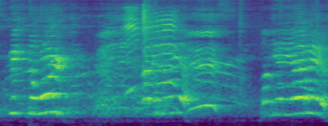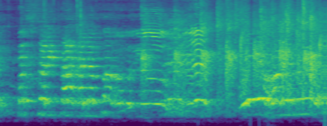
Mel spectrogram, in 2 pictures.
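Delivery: loud, high shouted praise; fiery preacher's exhortation; preaching at full force. Real, not acted. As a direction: lift the room with fervent cries.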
